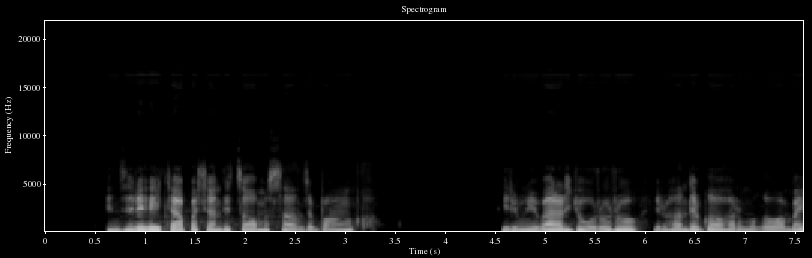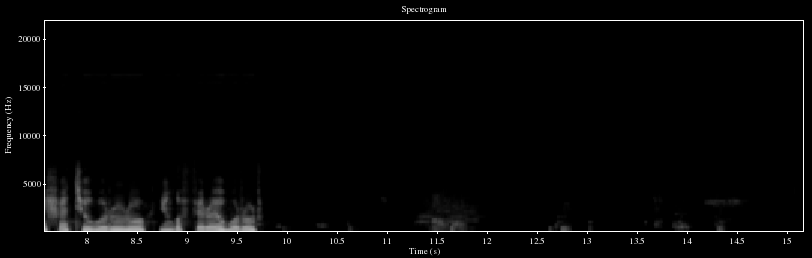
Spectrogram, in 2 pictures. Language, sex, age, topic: Kinyarwanda, female, 18-24, finance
